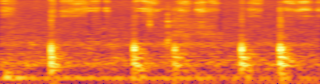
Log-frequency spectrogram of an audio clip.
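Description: Chalk or a marker writes points on a classroom board, making a series of short scratchy taps and strokes in an uneven rhythm, close and fairly quiet over a low steady hum.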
